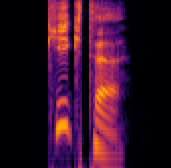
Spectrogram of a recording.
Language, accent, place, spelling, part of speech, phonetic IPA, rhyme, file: German, Germany, Berlin, kiekte, verb, [ˈkiːktə], -iːktə, De-kiekte.ogg
- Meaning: inflection of kieken: 1. first/third-person singular preterite 2. first/third-person singular subjunctive II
